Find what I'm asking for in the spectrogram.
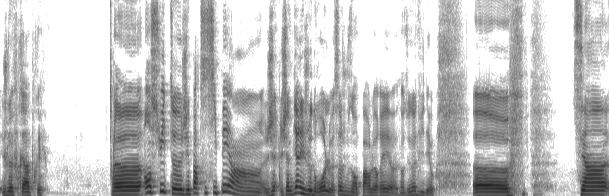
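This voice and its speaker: A man with a higher, darkish voice gives a casual, unscripted show-and-tell of his card collection as a vlogger. He speaks hesitantly, rambles, and often says things more than once.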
